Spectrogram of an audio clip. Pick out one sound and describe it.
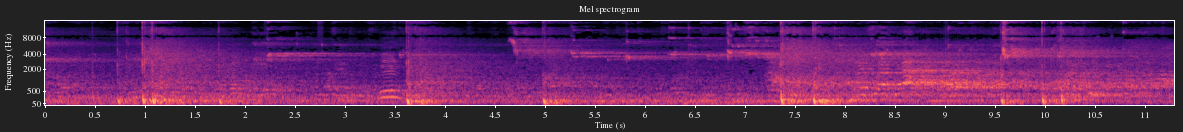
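A volleyball thuds off players' hands and arms in a large echoing hall.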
